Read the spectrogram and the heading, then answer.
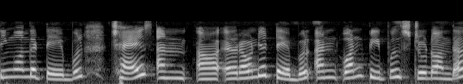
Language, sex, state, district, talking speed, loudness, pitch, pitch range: English, female, Chandigarh, Chandigarh, 220 wpm, -15 LUFS, 300 Hz, 270-335 Hz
